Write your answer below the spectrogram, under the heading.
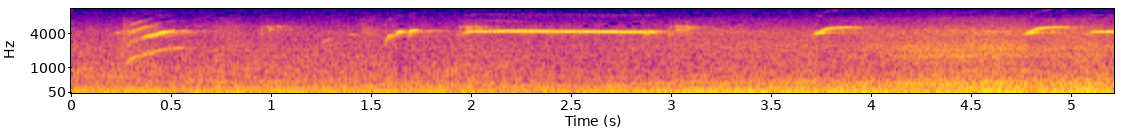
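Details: Champion canary singing: sustained high whistled notes and short upward sweeps separated by pauses, over a faint low background hum.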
